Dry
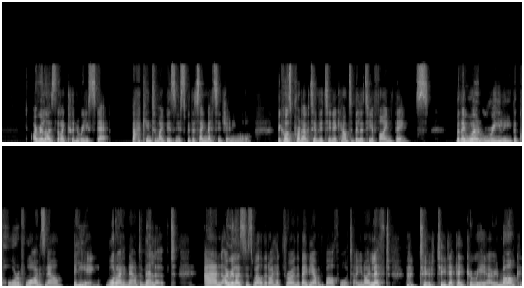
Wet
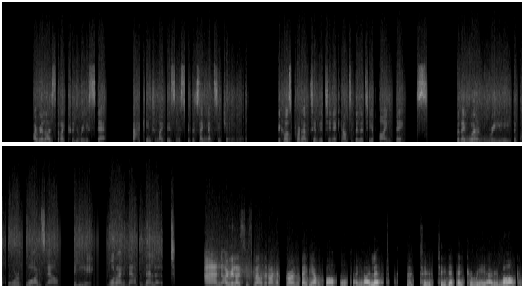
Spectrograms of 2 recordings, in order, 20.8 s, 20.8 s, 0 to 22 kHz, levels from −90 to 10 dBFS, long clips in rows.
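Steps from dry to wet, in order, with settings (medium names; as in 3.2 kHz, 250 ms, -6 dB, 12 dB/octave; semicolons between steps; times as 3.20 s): send-on-delta sampling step -37.5 dBFS; band-pass sweep 7.3 kHz -> 820 Hz, 13.44–17.02 s; ring modulator 35 Hz; trim +1 dB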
